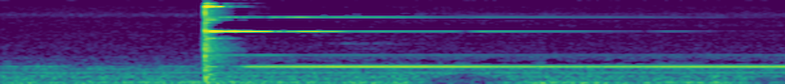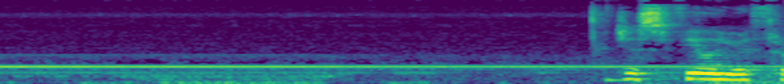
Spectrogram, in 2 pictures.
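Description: A tuning fork rings with a clear, steady tone that slowly fades.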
